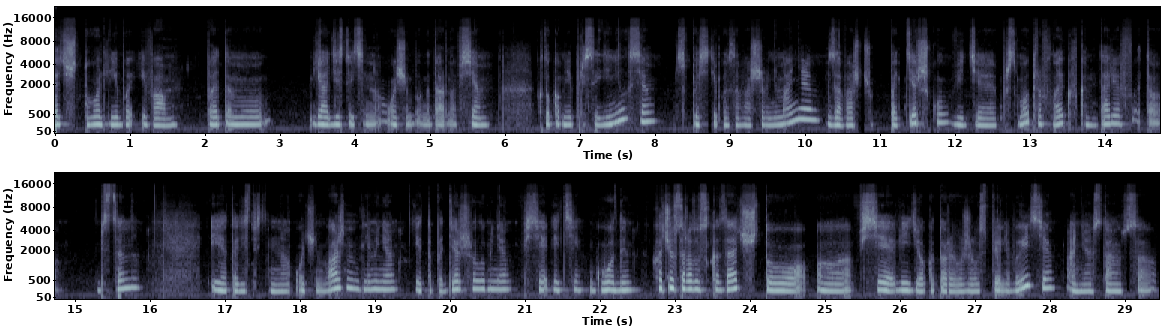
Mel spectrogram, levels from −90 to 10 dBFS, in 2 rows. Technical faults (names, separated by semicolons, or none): repeated stalls (stutter); jitter buffer slow-down; short stall from a late packet; jitter buffer speed-up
